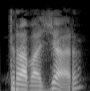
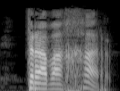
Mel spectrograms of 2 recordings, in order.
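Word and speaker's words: trabajar: Comm mistake is hamon ham and it's not travar is traar to work so please don't make all these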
